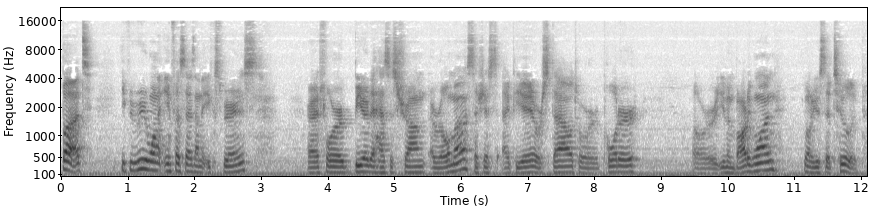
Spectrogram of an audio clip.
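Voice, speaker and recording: This man has a fairly high pitch and a non-native accent. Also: ordinary pitch variation, moderate pace. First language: not English. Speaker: judo practitioner and beer enthusiast. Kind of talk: casual chat.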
